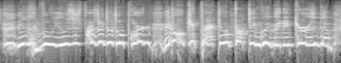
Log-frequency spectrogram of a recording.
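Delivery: shrill, very high mocking voice with sobbing laughter; mocking Stu. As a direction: squeal out a cruel caricature, teetering between crying and laughing. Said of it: "I was making fun of Stu".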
